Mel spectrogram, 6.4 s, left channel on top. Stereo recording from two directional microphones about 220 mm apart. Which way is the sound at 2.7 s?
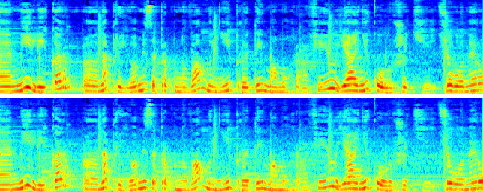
Centre (ahead or behind).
